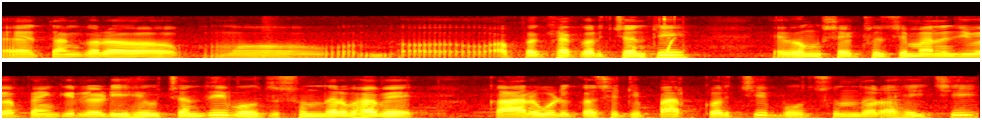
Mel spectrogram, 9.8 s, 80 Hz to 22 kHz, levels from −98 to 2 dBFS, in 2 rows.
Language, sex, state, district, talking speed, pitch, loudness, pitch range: Odia, male, Odisha, Malkangiri, 130 wpm, 125 Hz, -20 LUFS, 120-130 Hz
